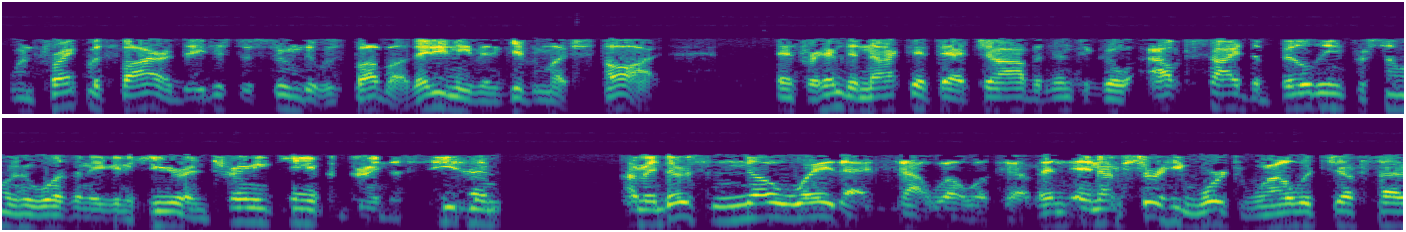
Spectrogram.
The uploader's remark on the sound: calls in to the show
